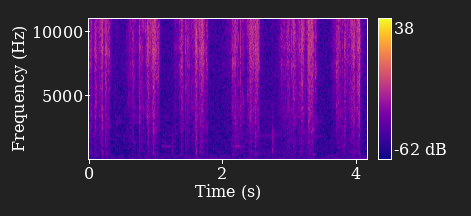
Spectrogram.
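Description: Fingertips and nails brush and flick across the white, yellow and blue nylon bristles of a manual toothbrush with a plastic handle, held in one hand. Quiet, bright, scratchy rustling comes in quick repeated bursts, each fading almost at once, with faint low hum between them.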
